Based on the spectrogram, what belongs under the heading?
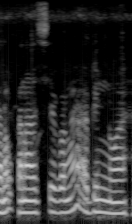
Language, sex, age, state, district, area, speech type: Santali, male, 45-60, Odisha, Mayurbhanj, rural, spontaneous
